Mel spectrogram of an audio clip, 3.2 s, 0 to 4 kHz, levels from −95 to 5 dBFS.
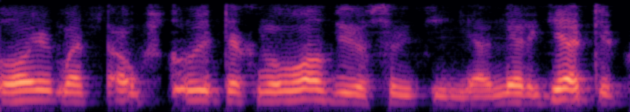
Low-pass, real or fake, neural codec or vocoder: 3.6 kHz; fake; codec, 16 kHz, 1 kbps, FunCodec, trained on LibriTTS, 50 frames a second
